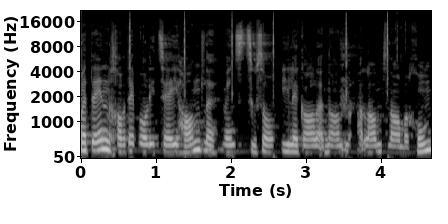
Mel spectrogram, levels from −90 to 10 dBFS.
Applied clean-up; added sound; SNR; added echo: classical method spectral subtraction.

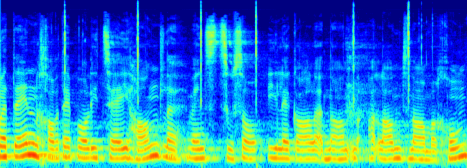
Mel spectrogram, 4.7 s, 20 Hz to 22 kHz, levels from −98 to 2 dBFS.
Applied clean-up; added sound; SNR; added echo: none; Scissors; 20 dB; none.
